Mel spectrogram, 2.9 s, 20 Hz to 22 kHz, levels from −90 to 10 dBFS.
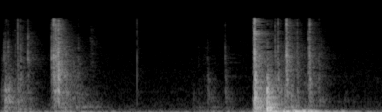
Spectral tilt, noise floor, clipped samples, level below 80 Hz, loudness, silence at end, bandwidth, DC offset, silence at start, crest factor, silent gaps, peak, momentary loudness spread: -4.5 dB/octave; -52 dBFS; under 0.1%; -32 dBFS; -26 LUFS; 0.1 s; 11.5 kHz; under 0.1%; 0 s; 24 dB; none; -2 dBFS; 16 LU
